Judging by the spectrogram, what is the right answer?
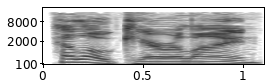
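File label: hello, male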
